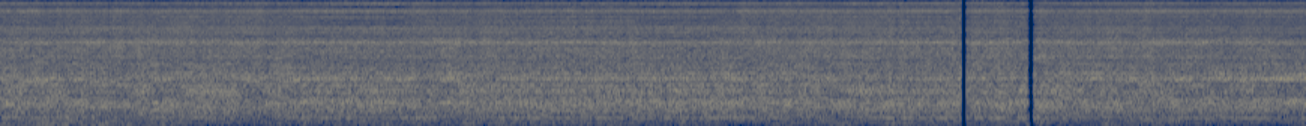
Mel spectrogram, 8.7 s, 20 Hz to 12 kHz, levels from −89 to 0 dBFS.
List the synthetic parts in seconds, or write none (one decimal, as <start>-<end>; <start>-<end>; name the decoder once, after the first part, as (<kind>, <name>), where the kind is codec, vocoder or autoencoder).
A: 0.0-2.0 (codec, SNAC); 2.7-3.3; 4.8-5.9; 6.8-8.7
